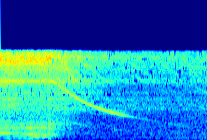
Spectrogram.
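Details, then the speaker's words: Dental drill used on a realistic robotic dental training patient at a Tokyo dentistry university: brief high-pitched whine dropping in pitch as it slows. "we just got a bit more drilling to do and I'm enjoying this a bit too much"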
